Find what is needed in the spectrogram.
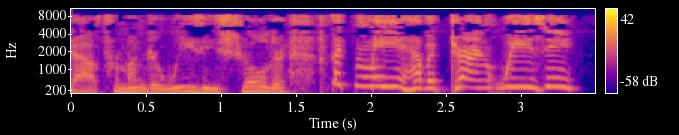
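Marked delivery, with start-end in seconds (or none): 1.7-3.4 put-on very high, pleading boy's cry; high-pitched, urgent plea; begging. A narrator's reading. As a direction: beg your sister desperately. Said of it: "he begged".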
